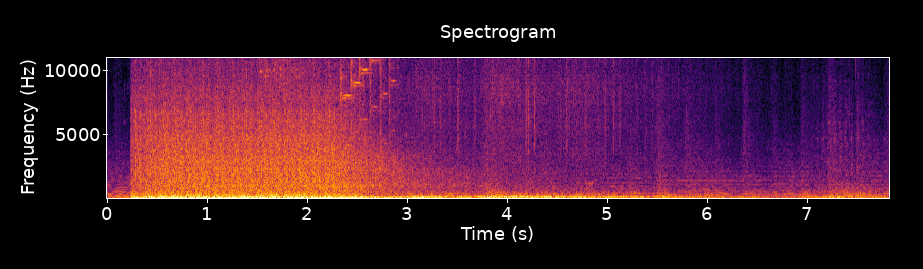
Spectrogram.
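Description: Artillery shots in the tank game Shellshock Live, a loud burst of rapid gunfire-like blasts that then fades into a rumbling tail with scattered mechanical clicks.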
